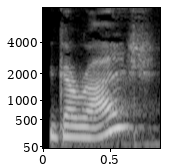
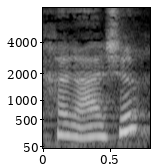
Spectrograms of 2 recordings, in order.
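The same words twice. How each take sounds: First: The word is pronounced the French way. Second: The word is pronounced the Dutch way. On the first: "And in French, you would say garage" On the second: "So in Dutch, we would say garage"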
